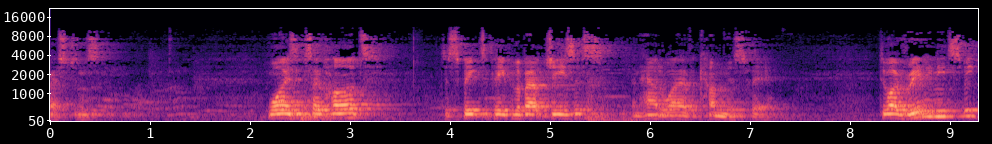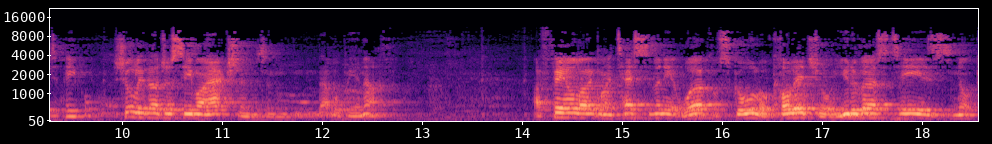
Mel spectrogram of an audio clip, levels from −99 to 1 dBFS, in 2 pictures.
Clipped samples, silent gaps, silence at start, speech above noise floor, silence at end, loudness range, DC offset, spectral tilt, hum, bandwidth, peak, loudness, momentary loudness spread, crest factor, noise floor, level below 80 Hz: under 0.1%; none; 0 s; 32 dB; 0 s; 7 LU; under 0.1%; -4.5 dB/octave; none; 10.5 kHz; -4 dBFS; -23 LUFS; 16 LU; 18 dB; -55 dBFS; -62 dBFS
